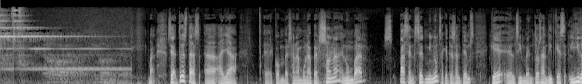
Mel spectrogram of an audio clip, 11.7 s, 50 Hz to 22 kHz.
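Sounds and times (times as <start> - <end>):
bell ringing to mark the end of a speed-dating round: 0.0 - 2.6
speech: 3.0 - 11.6.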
